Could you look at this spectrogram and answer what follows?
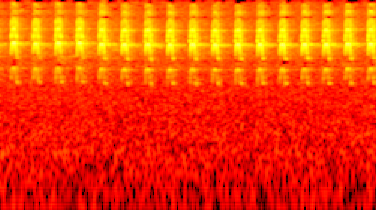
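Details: Hungry great spotted woodpecker chick begging: a rapid, very even series of sharp, high-pitched chirps, about five per second and seventeen in three seconds, each call short and bright, steady in loudness, with no other clear sounds.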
